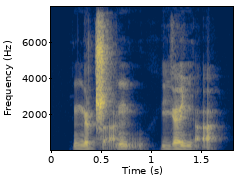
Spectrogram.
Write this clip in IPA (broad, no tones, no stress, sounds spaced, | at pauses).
ŋ ɛ ʈ͡ʂ a̰ ŋ ṵ | j ɛ ɲ a̰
